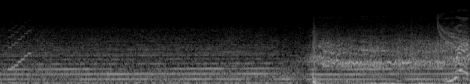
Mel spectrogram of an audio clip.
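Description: A car drifts in the Ridge Racer 2 video game, giving a long sustained tire squeal over engine whine, then a sharp shift into a louder, rising skid near the end.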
